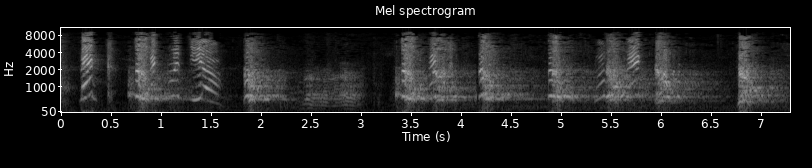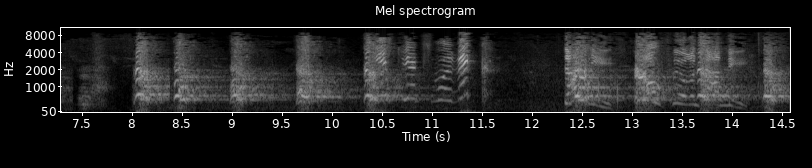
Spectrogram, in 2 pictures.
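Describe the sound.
A dog barks repeatedly, rushing toward a man beside a car, in many sharp, loud barks and yips in quick clusters separated by short pauses, with some whimpering between them.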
